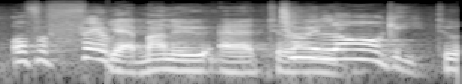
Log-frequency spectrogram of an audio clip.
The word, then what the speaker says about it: Tuilagi: Yeah, Manu Tuilagi. Tuilangi. Well, there's no end in there. If you want to... No, it's his pronunciation of it, actually.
